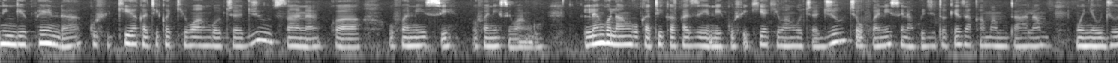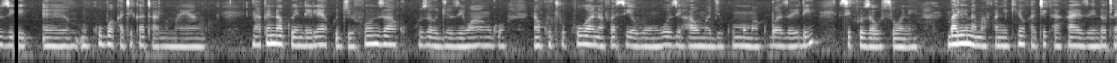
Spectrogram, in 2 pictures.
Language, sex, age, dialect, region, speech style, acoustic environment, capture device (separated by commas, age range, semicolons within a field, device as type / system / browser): Swahili, female, 25-34, Kenya - Nairobi Sheng-influenced, Kenya, happy, silence, mobile / Linux / Chrome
